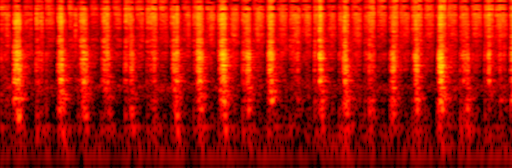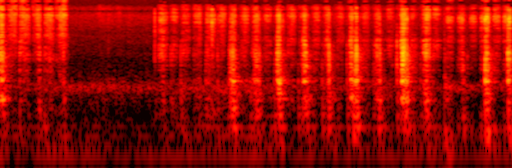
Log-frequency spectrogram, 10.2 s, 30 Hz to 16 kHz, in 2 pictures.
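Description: A wooden stick scrapes along the lower edge of a design on a black-coated scratch-art page in a spiral notebook. It makes 32 quick, dry, raspy scratching strokes at a steady back-and-forth pace, about two per second. The strokes pause briefly for under a second near the six-second mark, then resume.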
